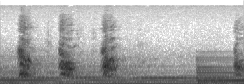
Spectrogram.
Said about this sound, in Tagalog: panay na ang tahol ni Bantay sa likuran ko habang naglalakad siya ng patalikod.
